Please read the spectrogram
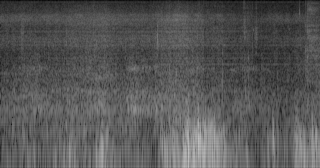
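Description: Wind buffeting the camera microphone in the open air, with an uneven low rumble that swells into a stronger gust about three to four seconds in.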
